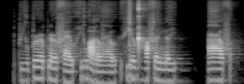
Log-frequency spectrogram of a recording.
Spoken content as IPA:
p i˩ u̯ p ɹ ə˞˥ p ɳ ə˞˧ f æ˩ u̯ h i˥ w ɑ˩ ɾ ʌ˩ u̯ ʕ ʊ˩ | f j ɪ˥ u̯ ɖʱ ɑ˥ f ɾ ə˧ i̯ n ə˧ i̯ | ʕ ʌ˧ f

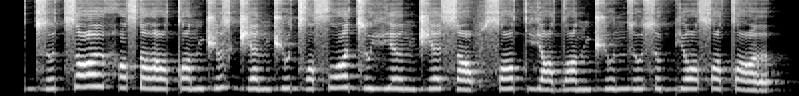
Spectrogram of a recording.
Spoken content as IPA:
d͡z ʊ t͡s ɑ ə̯ h ɛ sˤ ɾ æ ɪ̯ tˤ ə˞ n d͡ʒ ʊ z d͡ʒ æ n d͡ʒ u d͡z æ sˤ j ɛ d͡z u vʲ æ ə̯ n d͡ʒ ɛ s ɑ f sˤ ə˞ tˤ vʲ æ dˤ ə˞ n d͡ʒ u n z u s ʊ bʲ u ə̯ sˤ ʊ tˤ ʊ ə̯

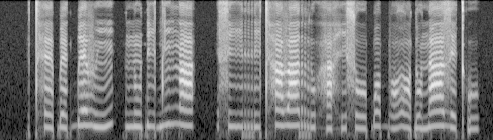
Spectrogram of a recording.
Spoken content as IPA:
tʰ ɛ˨ ɓ ɛ˨˦ ɡ͡b ɛ˦ v ĩ˨˦ | n ũ˨ ɗ i˨ d ĩ˦ ŋ a˦ | s iː˨ r i˨ tʰ a˦ v aː˦ r u˨ h a˨ h i˨ s oː˨ ɓ ɔ˦ b ɔ˨˦ ɣ ɔ˨ ɗ o˨ n aː˦ z e˦˨ kʼ u˦

